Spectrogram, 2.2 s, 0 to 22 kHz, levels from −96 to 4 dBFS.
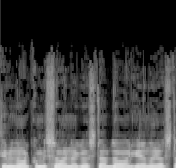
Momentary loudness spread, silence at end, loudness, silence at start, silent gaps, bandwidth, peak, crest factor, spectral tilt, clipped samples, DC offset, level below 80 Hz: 2 LU; 0 s; -14 LUFS; 0 s; none; 14.5 kHz; 0 dBFS; 14 dB; -6.5 dB/octave; under 0.1%; under 0.1%; -34 dBFS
